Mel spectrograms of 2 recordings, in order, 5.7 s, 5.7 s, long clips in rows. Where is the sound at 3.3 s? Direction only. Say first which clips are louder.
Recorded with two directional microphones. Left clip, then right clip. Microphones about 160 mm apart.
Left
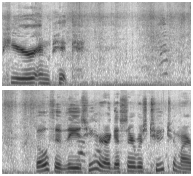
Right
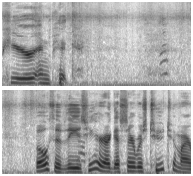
Right 4 dB; 40° right (ahead or behind).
